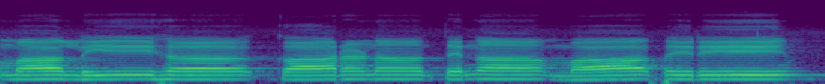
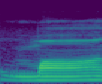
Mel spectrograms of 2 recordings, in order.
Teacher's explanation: ਮਾ ਪਿਰੀ ਬਿੰਦੀ ਨਹੀਂ ਲਗਾਉਣੀ, ਮਾਂ ਨਹੀਂ ਬੋਲਣਾ · Shown in: first take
